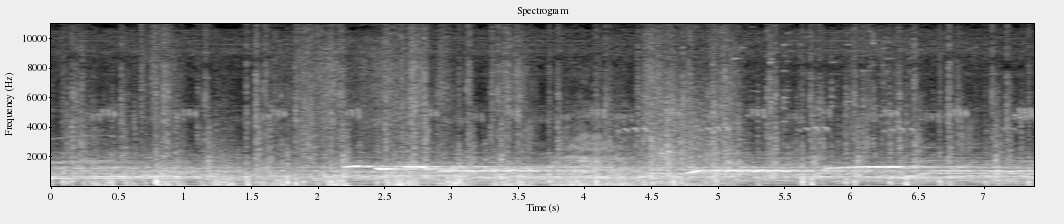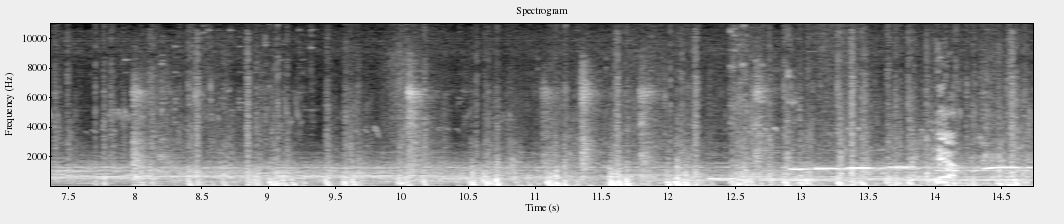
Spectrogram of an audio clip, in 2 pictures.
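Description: Horse hooves clip-clop steadily through a video game scene, with several horses moving at once and a faint whinny, carrying on under game dialogue and background music.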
